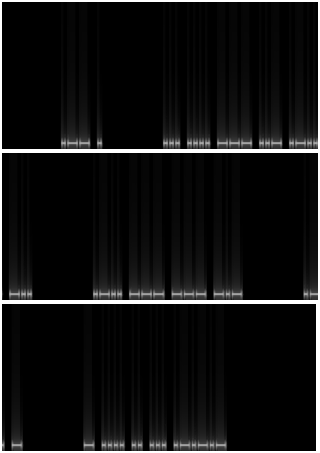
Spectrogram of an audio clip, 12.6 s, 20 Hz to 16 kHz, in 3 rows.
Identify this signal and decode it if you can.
Morse code, heard as a keyed tone, about 32 wpm, 700 Hz. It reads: WE SHOULD LOOK AT THIS.
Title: 3x Word-Spacing - Sentences from Top 300 Words - 30wpm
